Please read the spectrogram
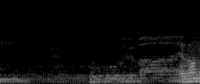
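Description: Soft background music with a steady low drone, in a devotional, mantra-like style. A man's voice comes back in near the end.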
